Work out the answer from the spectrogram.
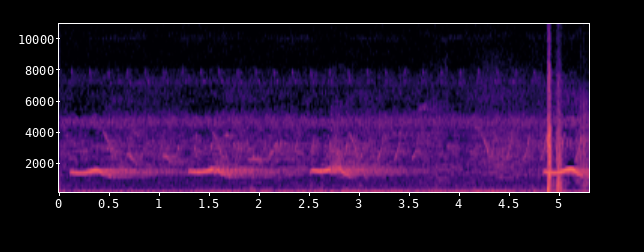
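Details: Asian koel in a rubber plantation repeating a loud, clear rising whistle with a dropping tail, four times at intervals of about one and a quarter seconds, with a low hum and a sharp knock near the end.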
